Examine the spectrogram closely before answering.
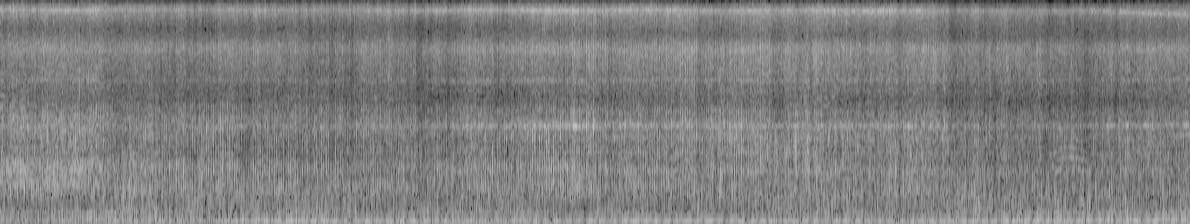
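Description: Helicopter hovering low and setting down on a helipad, its rotor turning and engine running loud and steady, with a steady high whine over the rotor noise.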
